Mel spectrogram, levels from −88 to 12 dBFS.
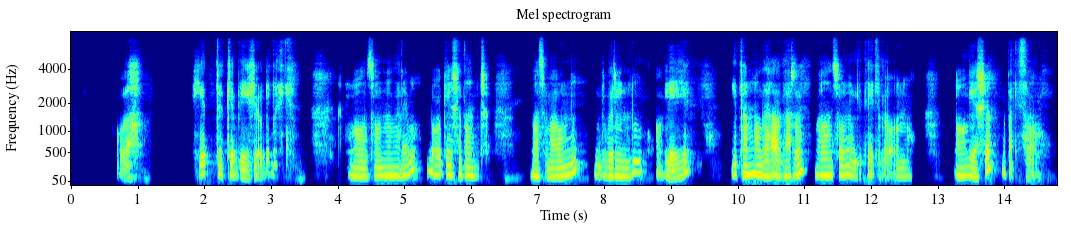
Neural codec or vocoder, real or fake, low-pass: codec, 24 kHz, 1 kbps, SNAC; fake; 7.2 kHz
